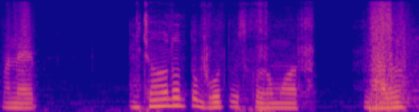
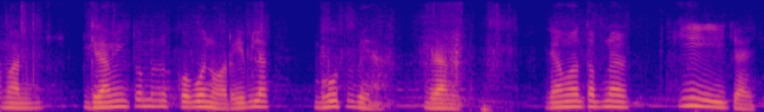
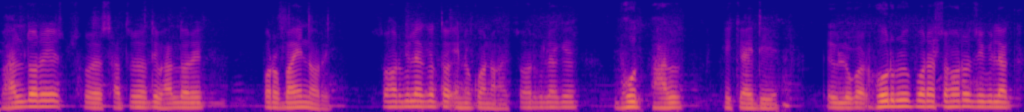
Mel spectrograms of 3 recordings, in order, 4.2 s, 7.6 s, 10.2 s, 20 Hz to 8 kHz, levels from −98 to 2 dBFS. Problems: background sounds at intervals, background conversations at intervals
